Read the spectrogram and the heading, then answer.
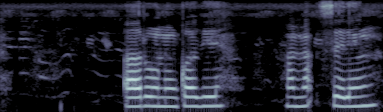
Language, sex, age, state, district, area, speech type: Santali, female, 18-30, West Bengal, Purulia, rural, spontaneous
